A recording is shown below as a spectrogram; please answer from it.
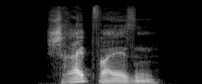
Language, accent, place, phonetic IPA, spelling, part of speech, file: German, Germany, Berlin, [ˈʃʁaɪ̯pˌvaɪ̯zn̩], Schreibweisen, noun, De-Schreibweisen.ogg
- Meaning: plural of Schreibweise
